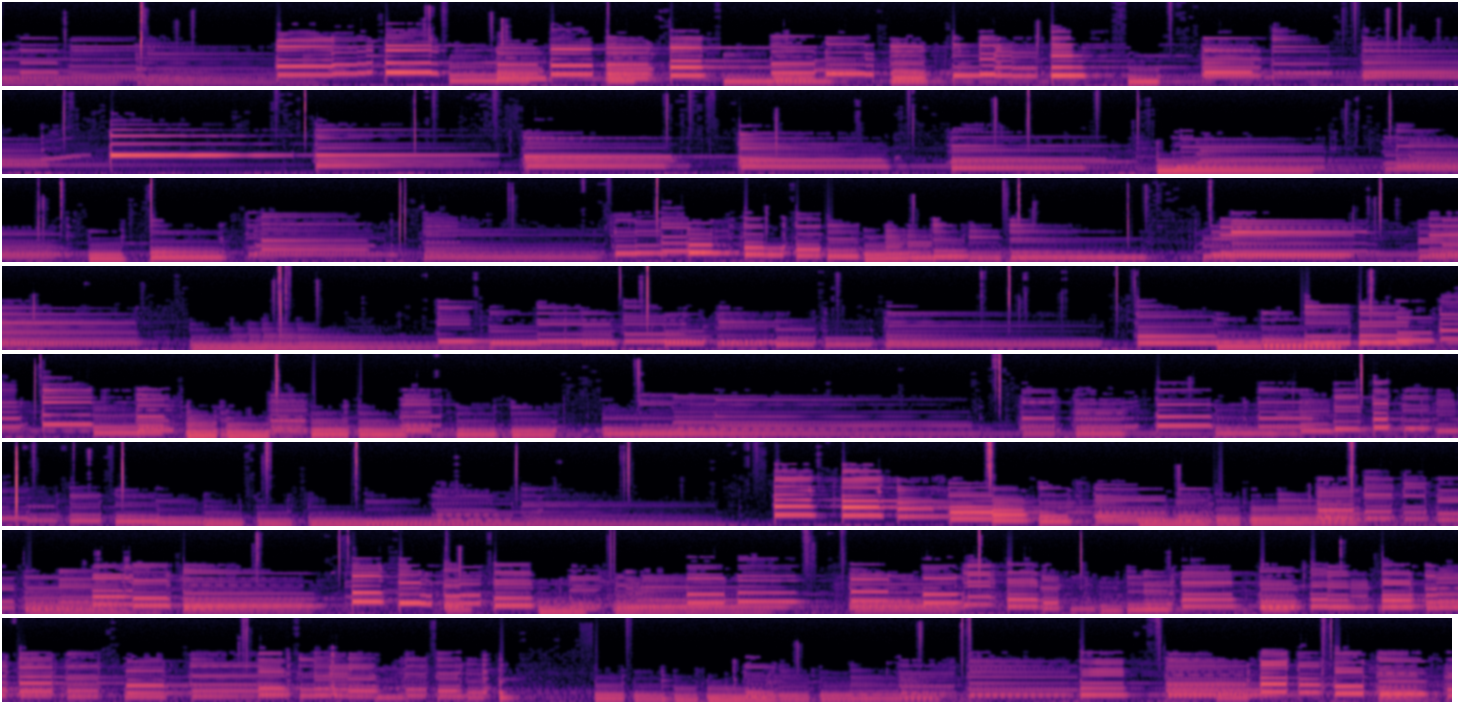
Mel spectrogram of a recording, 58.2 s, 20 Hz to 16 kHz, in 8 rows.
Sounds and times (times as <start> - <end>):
Electric guitar: 0.0 - 58.2.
